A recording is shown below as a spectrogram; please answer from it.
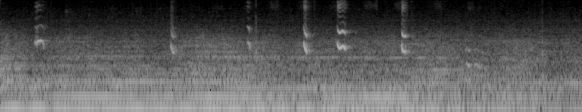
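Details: Pomeranian puppies at a breeder give short, high whimpering yelps, about six spread across a few seconds. Some are single and some come in quick pairs. A steady low mechanical hum runs underneath throughout.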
